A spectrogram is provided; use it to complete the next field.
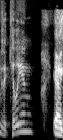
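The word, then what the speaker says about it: Cillian: how do you say his name is it Killian yeah Killian Murphy yes yeah yeah so I think I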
